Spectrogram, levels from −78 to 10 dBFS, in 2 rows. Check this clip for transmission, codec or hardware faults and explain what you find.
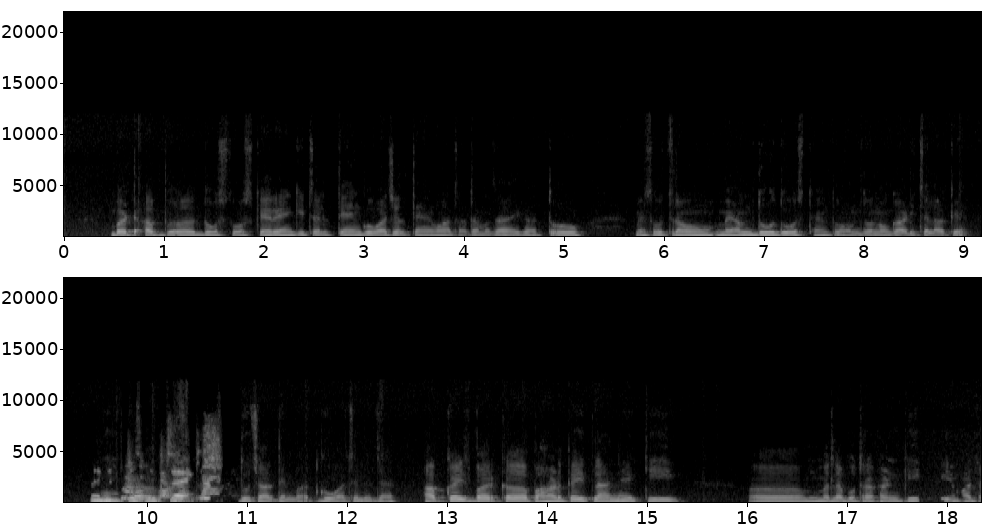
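Two related faults turn up around the ten-second mark.

From 9.78 to 10.79 s there is an echo leak. A copy of the speech returns about 306 ms late, only slightly quieter. A loudspeaker echo escaping cancellation is the likely cause.

Speech is suppressed in double talk from 9.79 to 9.99 s and 10.16 to 10.76 s. The canceller likely ducks the talker too, causing dips of a few decibels, then deeper cuts near 10 dB.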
